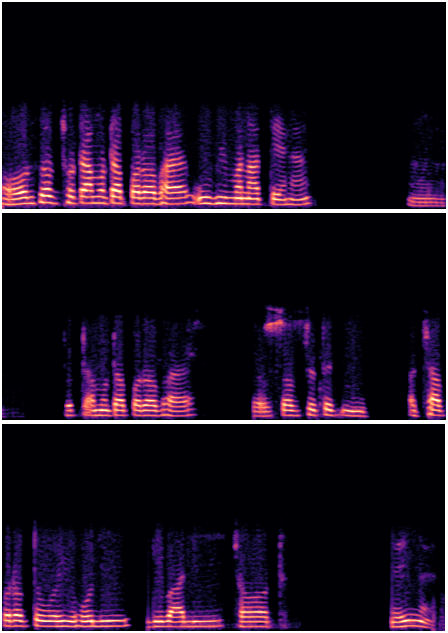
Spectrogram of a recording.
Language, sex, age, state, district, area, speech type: Hindi, female, 60+, Bihar, Madhepura, urban, conversation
